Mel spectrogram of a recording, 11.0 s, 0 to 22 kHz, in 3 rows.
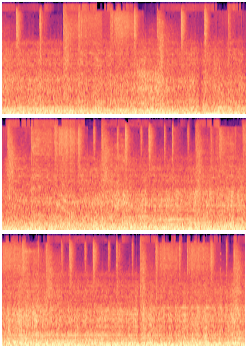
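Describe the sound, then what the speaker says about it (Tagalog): A Yamaha Aerox SP V3 scooter engine braking after a downshift on an uphill, twisting road, a loud rough drone mixed with heavy wind buffeting and no voices. "downshift, engine brake"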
